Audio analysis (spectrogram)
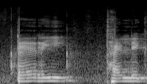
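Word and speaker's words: terephthalic: तो दो monomer units इसकी हैं, एक तो होता है टेरिथैलिक एसिड, पी साइलेंट है बोला नहीं जाता, टेरिथैलिक एसिड, और दूसरा है इथाइलीन ग्लाइकोल।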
